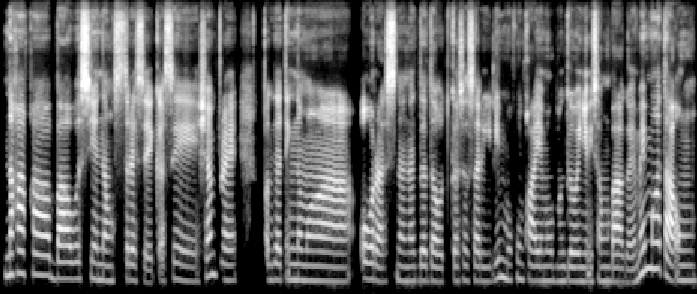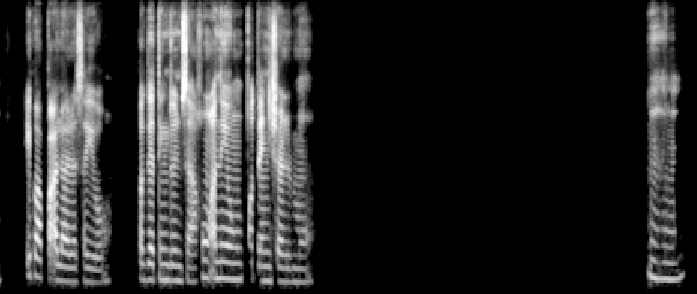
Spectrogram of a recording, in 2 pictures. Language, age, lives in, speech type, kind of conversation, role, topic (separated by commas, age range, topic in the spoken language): Filipino, 20-24, Philippines, conversation, unstructured, none, Ano ang mga paborito mong paraan para mabawasan ang stress?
